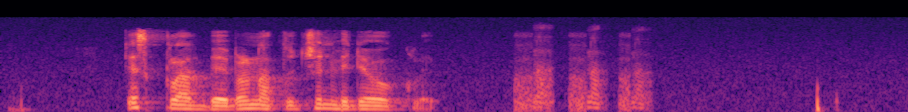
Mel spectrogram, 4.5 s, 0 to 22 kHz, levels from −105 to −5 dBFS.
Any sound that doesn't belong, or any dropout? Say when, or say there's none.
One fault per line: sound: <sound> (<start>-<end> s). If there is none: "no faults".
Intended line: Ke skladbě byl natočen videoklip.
sound: laugh (2.6-3.3 s)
